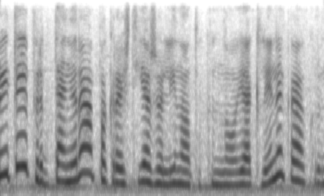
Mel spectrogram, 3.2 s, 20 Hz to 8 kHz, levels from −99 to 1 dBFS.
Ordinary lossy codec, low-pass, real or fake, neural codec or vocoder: Opus, 24 kbps; 7.2 kHz; real; none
